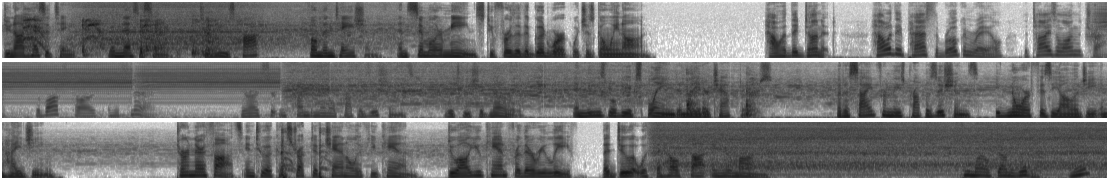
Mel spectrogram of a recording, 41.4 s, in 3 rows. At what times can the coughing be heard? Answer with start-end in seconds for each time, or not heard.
0.2-2.8, 22.4-23.3, 31.1-31.8.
